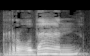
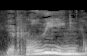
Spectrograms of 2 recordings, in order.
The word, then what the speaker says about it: Rodin: Y la imagen más asombrosa que yo he visto, más impresionante que yo he visto, es la que hizo el gran escultor Rodin, o Rodin, si lo pronunciamos en español, el famoso escultor del pensador, del famoso pensador. Rodin, Rodin, pronunciado en francés, fue amigo de Pedro Julián Aimart.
